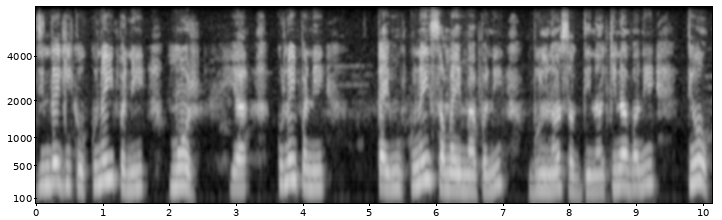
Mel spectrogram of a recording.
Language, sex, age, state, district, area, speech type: Nepali, female, 45-60, West Bengal, Darjeeling, rural, spontaneous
